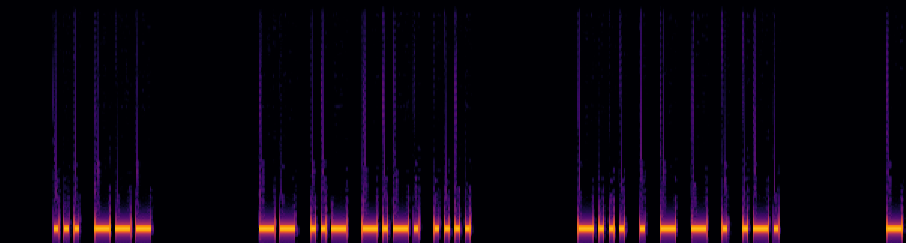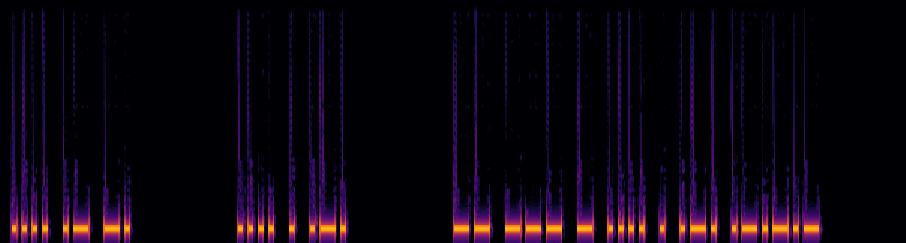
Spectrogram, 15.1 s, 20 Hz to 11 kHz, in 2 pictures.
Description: Morse code, heard as a keyed tone, about 28 wpm, 700 Hz. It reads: SO MUCH BETTER THAN HER MOTHER.
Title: 3x Word-Spacing - Sentences from Top 400 Words - 28wpm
